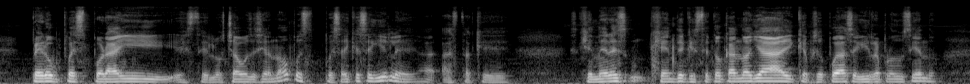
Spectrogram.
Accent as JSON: {"language": "Spanish", "town": "Yautepec", "region": "Morelos", "country": "Mexico", "said": "Yo soy de Yautepec"}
